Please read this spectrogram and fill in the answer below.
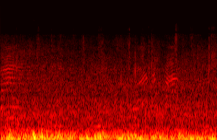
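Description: Wind buffeting a phone's microphone: an uneven low rumble that rises and falls in gusts.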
